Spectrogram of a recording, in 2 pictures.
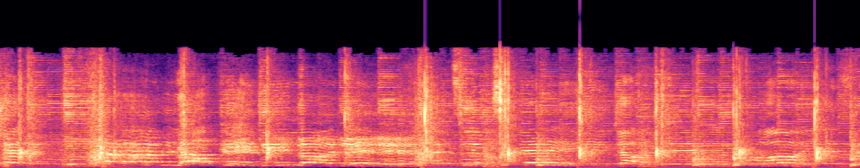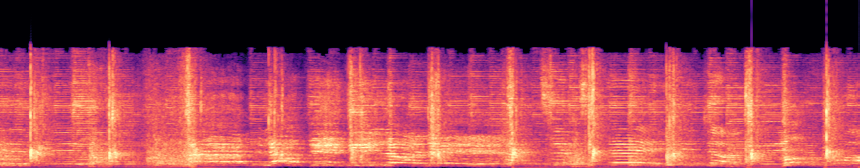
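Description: A group of women singing a song together in unison, with steady hand-clapping keeping the beat.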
